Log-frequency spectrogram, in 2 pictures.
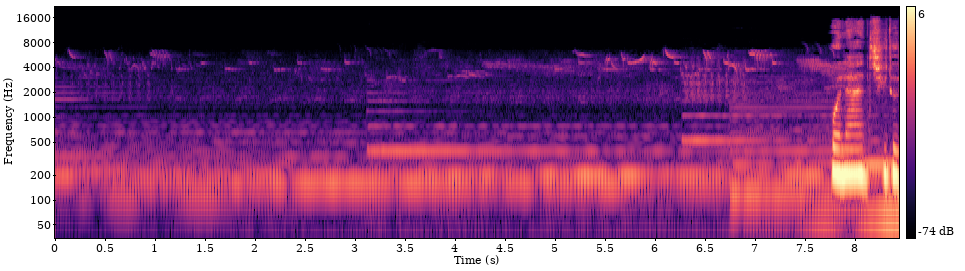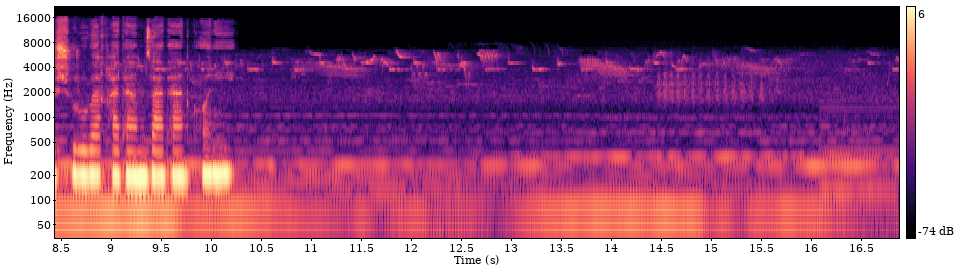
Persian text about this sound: صدای پرنده ها و جیرجیرک ها در اطرافتون به وضوح شنیده میشه.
